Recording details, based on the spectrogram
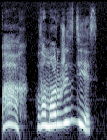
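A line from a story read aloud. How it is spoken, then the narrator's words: Exclaimed. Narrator (Russian): воскликнула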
